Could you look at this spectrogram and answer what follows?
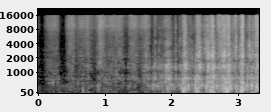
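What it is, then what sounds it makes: Empty cardboard box, hollow. Hands scratch and tap the flat side of a large, empty, hollow corrugated cardboard box held close by. Soft, breathy scratching swells come first, then the sound grows louder and denser, with rapid, bright, papery rasps and short hollow taps over the last second and a half.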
